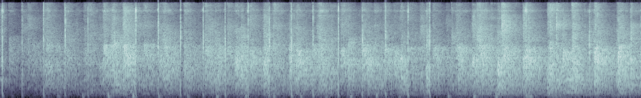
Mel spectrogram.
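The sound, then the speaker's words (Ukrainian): A crowd at a Ukrainian community gathering in Rzeszów, Poland, breaks into loud, sustained applause to welcome a woman, many hands clapping in a dense, steady patter that stays strong for several seconds without any voices. “Тому давайте ми зараз її привітаємо гучними просто оплесками.”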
